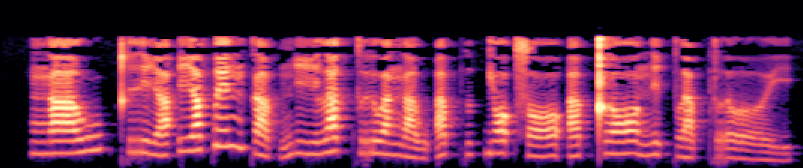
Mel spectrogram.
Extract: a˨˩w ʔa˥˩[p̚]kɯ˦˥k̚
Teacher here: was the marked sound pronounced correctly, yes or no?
yes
